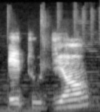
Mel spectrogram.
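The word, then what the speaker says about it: étudiant: suisse to deonte etudiant remember for the male i didn't pronounce the t but for the female student i pronounced the t so you have to toggle between etudiang for male and a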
